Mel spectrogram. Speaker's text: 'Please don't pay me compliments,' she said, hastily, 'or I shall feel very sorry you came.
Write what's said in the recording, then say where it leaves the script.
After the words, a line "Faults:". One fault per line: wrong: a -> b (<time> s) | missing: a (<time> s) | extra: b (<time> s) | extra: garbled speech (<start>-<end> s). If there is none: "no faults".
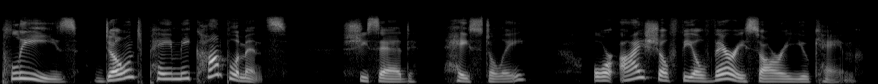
'Please don't pay me compliments,' she said, hastily, 'or I shall feel very sorry you came.
Faults:
no faults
